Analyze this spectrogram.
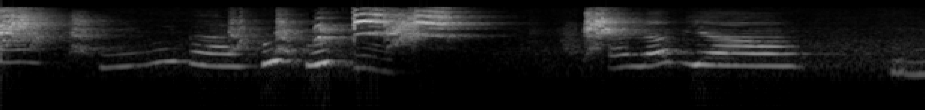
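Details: A rescued pet Quaker parrot (monk parakeet) gives harsh, buzzy squawks in short bursts mixed with warbling, voice-like chatter, pausing briefly between bouts.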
